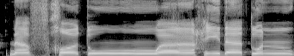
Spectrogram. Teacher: Jadi nggak dibaca nafkhatu wahidat, enggak. Dia dibaca menjadi huruf ta kalau dilanjutkan ke huruf berikutnya.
